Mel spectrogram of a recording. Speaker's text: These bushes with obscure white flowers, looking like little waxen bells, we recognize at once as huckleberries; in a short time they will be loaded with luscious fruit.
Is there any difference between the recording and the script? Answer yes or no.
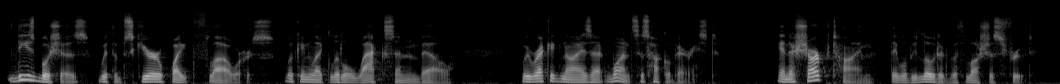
yes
